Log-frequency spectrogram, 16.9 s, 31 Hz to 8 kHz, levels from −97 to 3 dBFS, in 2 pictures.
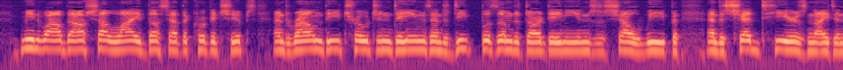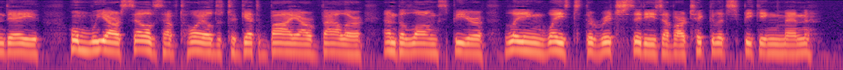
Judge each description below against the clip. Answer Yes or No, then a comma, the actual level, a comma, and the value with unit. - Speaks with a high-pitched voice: No, medium, 140 Hz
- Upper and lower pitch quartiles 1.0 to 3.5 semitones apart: Yes, average, 2.9 semitones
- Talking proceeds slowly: No, average, 175 wpm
